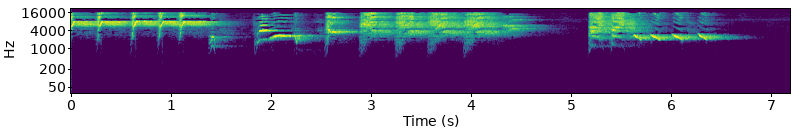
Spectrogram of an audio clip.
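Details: Loud, busy song of a yellow-headed cucak ijo (green leafbird), used to stir other birds into song: rapid high chips and buzzy trills run together, then a series of quick repeated rising whistled notes.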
